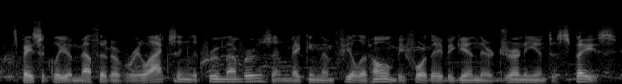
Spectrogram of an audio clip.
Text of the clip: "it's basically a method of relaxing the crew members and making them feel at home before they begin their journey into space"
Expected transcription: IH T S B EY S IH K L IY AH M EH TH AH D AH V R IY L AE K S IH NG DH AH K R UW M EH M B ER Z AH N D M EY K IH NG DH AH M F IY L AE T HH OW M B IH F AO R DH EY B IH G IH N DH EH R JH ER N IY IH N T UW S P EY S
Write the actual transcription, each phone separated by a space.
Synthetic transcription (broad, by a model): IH T S B EY S IH K L IY AH M EH TH AH D AH V R IY L AE K S IH NG DH AH K R UW M EH M B ER Z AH N M EY K IH NG DH AH M F IY L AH T HH OW M B IH F AO R DH EY B IH G IH N DH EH R JH ER N IY IH N T UW S P EY S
